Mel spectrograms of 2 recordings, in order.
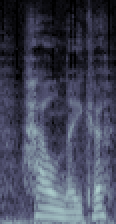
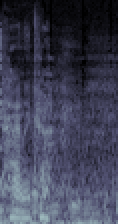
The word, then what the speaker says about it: Halnaker: past I've always made the classic error of pronouncing it Halnaker because that's how it's spelled. But Guilty. it's Halnaker, apparently.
